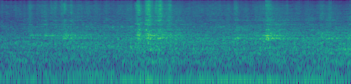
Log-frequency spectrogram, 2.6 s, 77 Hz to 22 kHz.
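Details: Volvo FH13 truck diesel idling: rough grinding, knocking undertone with a faint squeak; worn fan viscous clutch hub bearing.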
